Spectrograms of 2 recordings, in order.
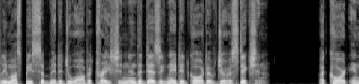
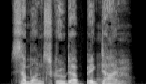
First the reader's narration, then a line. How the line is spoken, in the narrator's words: he muttered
